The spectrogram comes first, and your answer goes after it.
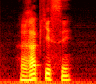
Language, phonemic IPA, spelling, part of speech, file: French, /ʁa.pje.se/, rapiécer, verb, Fr-rapiécer.ogg
- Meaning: to patch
